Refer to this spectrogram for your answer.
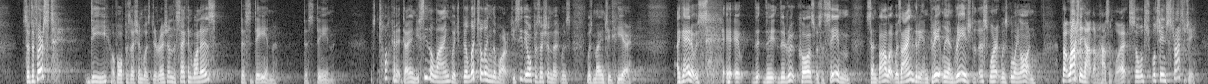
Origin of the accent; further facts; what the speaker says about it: Kilmarnock, Scotland, United Kingdom; back in the 1980s when I were but a child. And, you know, there'd be gospel campaigns, and I grew up in Kilmarnock in Ayrshire.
